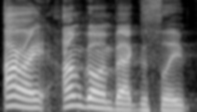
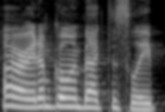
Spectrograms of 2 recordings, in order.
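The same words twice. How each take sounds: First: Loud, high punchline delivery; high, projected comic voice; acted giving up, projected. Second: High-pitched resigned punchline; high comic bedtime voice; acted giving up. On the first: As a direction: repeat the bedtime line big, as a cue. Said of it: "so then they say". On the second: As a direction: give up and head back to bed, pitched up. Punchline of acted night scene.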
